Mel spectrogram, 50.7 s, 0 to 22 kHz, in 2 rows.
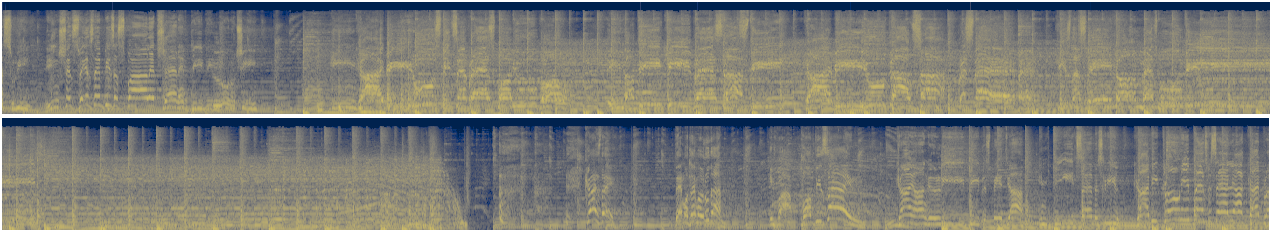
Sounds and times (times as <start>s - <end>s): Music: 0.0s - 50.7s.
